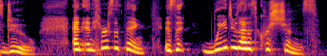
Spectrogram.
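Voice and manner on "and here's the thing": ordinary delivery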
